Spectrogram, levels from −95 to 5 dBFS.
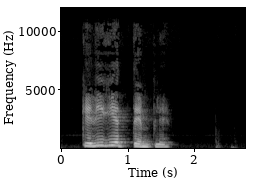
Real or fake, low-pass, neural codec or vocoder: real; 10.8 kHz; none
